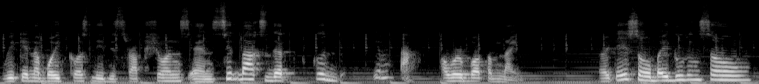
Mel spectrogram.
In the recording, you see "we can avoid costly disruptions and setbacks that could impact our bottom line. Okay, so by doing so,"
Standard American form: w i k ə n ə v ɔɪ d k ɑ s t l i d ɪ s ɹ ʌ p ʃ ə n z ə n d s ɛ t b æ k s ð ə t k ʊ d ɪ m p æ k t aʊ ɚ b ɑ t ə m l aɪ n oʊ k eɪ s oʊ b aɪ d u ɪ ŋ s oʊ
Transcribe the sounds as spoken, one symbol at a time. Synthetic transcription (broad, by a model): w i k ə n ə b ɔɪ d k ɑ s t l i d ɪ s ɹ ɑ p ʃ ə n s ə n d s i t b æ k s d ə t k ʊ d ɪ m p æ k t aʊ ɚ b ɑ t ə m l aɪ n oʊ k eɪ s oʊ b aɪ d u ɪ ŋ s oʊ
